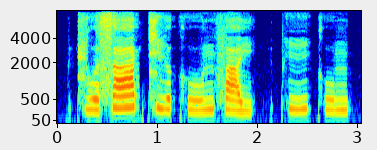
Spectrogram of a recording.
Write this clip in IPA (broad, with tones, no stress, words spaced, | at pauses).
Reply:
t͡ɕu˩ə̯saː˧˥k̚ t͡ɕi˧˩ə̯kʰuː˩˧nfa˧˩j | pʰiː˩˧kʰu˩ŋ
